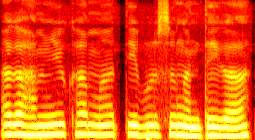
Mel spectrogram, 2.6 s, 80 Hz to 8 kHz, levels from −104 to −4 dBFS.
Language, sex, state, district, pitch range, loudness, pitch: Wancho, female, Arunachal Pradesh, Longding, 185-205 Hz, -12 LUFS, 195 Hz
